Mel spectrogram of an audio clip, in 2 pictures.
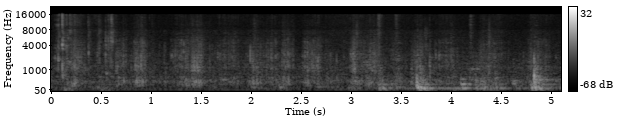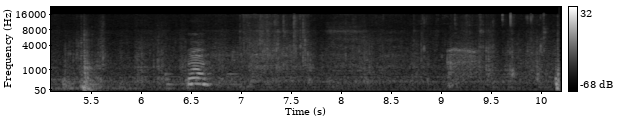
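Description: Several people crunching and chewing pieces of a Paqui One Chip Challenge tortilla chip: a run of quick, irregular crunches through the first six seconds. A short closed-mouth "mm" about six and a half seconds in.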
